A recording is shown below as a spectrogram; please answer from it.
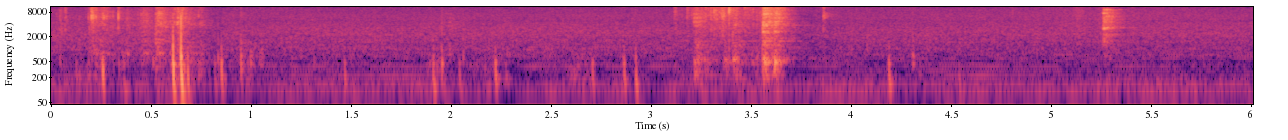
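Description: Handling noise of a phone being moved and propped up: scattered knocks and clicks against hard surfaces, with one louder thump about half a second in and a few more around the middle, over a steady low hum.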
